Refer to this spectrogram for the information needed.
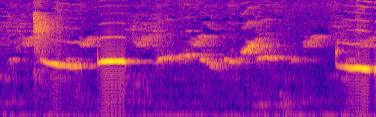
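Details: White-rumped shama song meant to provoke other shamas to sing: drawn-out, smooth whistled notes at a steady pitch, gently rising and falling, with a final down-slurred whistle.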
